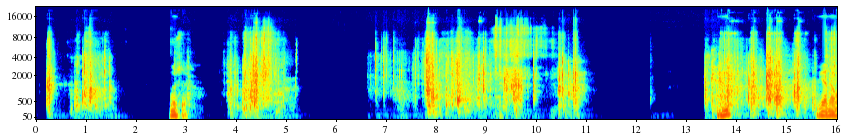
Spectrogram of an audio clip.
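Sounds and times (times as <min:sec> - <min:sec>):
packaging crinkling and rustling: 0:03.8 - 0:05.2, 0:06.7 - 0:11.0.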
